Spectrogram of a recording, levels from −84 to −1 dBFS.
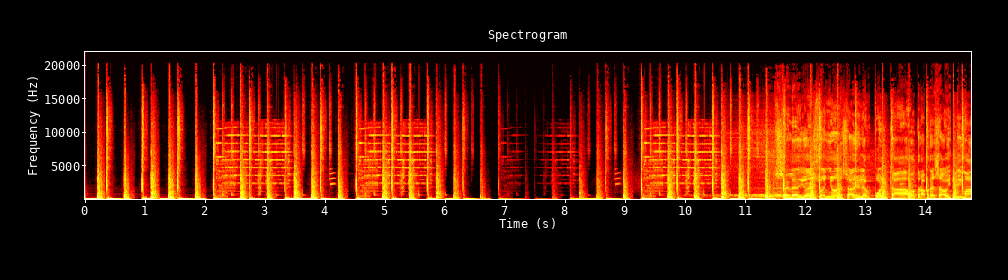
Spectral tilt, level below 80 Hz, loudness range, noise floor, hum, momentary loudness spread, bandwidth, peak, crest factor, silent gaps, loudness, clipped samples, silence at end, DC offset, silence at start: -4 dB/octave; -14 dBFS; 8 LU; -44 dBFS; none; 9 LU; over 20 kHz; 0 dBFS; 12 dB; none; -13 LUFS; under 0.1%; 0 s; under 0.1%; 0 s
